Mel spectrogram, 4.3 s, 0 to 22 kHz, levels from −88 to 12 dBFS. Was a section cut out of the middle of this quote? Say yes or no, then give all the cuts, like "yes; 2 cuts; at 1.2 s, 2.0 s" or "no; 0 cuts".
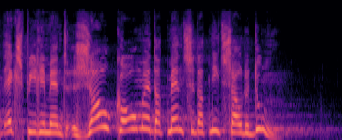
no; 0 cuts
